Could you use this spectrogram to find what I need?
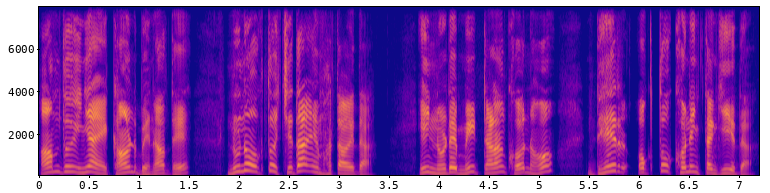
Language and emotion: Santali, angry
